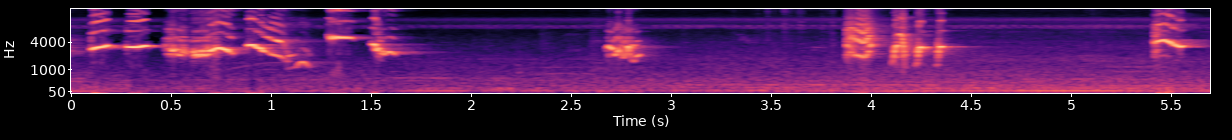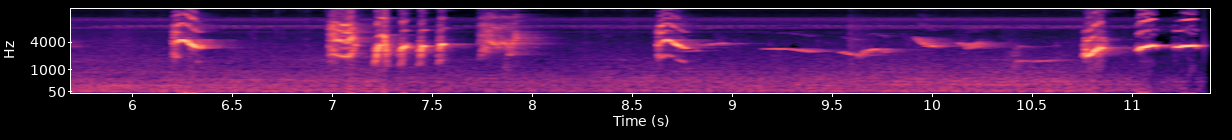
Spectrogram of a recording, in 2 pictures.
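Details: Oriental magpie-robin singing in competition with a rival: repeated loud bursts of sharp whistles and rasping notes separated by short pauses, with a few gliding whistles near the end.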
